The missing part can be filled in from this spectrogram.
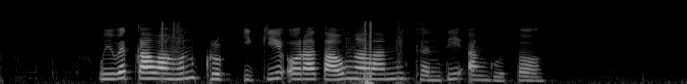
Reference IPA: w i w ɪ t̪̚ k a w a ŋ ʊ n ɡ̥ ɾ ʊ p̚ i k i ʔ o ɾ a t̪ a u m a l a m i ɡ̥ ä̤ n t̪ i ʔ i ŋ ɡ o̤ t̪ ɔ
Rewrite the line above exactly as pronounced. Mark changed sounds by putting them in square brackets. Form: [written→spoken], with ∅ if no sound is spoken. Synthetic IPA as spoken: w i w ɪ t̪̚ k a w a ŋ ʊ n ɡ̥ ɾ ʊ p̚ i k i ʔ o ɾ a t̪ a u [m→ŋ] a l a m i ɡ̥ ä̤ n t̪ i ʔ [i→a] ŋ ɡ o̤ t̪ ɔ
